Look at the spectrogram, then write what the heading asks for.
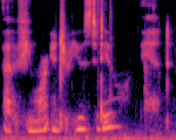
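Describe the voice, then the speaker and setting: A woman performing an ASMR roleplay as an interviewer, speaking directly to the listener in a soft, breathy, playful whisper. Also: a little high, a little fast.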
